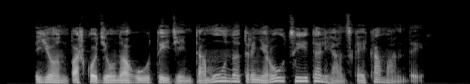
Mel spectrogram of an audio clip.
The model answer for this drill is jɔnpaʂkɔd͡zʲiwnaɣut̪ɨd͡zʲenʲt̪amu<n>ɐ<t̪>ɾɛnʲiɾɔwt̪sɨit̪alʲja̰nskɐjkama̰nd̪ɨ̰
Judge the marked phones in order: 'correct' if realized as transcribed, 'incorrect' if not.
correct, correct

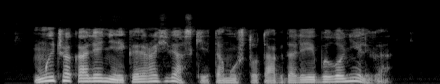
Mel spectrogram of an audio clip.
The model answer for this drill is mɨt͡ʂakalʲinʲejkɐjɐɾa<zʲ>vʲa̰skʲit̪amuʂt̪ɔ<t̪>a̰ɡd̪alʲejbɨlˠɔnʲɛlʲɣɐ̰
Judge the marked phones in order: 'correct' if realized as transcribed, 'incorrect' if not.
correct, correct

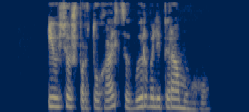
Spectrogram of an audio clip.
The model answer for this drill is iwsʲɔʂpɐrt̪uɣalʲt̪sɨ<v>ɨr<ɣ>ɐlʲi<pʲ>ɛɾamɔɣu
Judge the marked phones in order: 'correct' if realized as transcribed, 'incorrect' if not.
correct, incorrect: v, correct

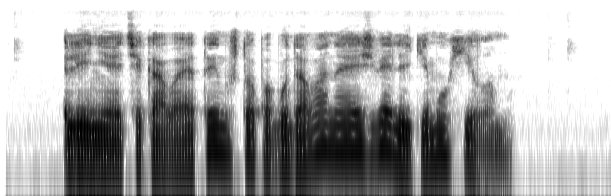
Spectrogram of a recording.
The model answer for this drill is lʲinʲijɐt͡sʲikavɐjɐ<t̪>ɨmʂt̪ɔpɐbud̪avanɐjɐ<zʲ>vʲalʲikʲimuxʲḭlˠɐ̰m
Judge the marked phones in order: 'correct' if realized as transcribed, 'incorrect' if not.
correct, correct

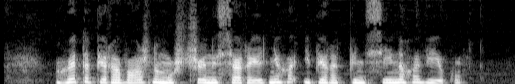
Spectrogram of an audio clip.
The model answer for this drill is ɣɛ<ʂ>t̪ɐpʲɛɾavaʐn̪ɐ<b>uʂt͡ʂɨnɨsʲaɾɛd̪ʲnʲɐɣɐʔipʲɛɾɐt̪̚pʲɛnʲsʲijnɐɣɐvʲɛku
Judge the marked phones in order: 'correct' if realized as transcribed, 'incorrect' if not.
incorrect: none, incorrect: m

